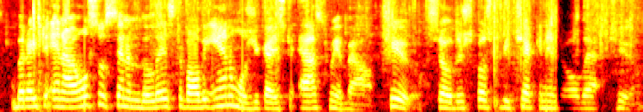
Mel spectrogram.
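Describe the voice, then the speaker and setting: A very fast-talking woman at a medium pitch with ordinary pitch variation, set against noticeable background noise. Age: 60s. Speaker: live-stream seller. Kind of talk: live sales stream. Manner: chatty.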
